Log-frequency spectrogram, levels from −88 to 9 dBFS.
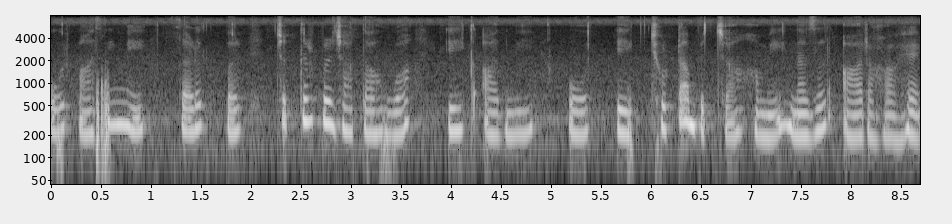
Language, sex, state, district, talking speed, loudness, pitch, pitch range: Hindi, female, Bihar, Samastipur, 145 wpm, -17 LUFS, 230 Hz, 205-275 Hz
